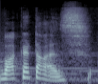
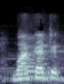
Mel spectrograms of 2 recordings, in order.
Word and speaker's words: Vakataka: So tell us about this kingdom, Vakatas, if I'm pronouncing correctly. Vakataka. Vakataka is the name.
